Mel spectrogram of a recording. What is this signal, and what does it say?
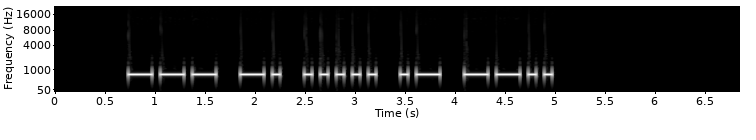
Morse code, heard as a keyed tone, about 15 wpm, 700 Hz. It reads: ON5AZ
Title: DXCC-100 Call Signs - 5 Characters - 15wpm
